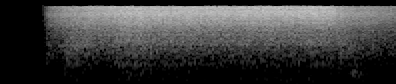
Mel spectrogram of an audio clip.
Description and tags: expresso vapor corto
coffee, espresso, hot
